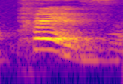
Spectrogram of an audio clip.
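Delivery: "Treize" ending in a buzzing Z like a little bee. Shown as a demonstration. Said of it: "la Z final siempre como haciendo una abejita".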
